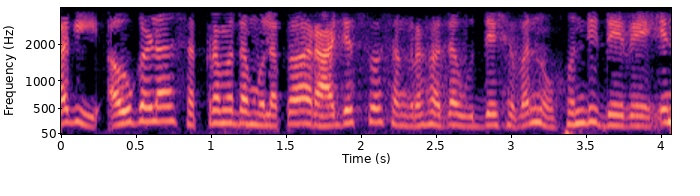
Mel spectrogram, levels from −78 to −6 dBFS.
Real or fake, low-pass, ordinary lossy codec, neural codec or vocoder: real; 3.6 kHz; AAC, 16 kbps; none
